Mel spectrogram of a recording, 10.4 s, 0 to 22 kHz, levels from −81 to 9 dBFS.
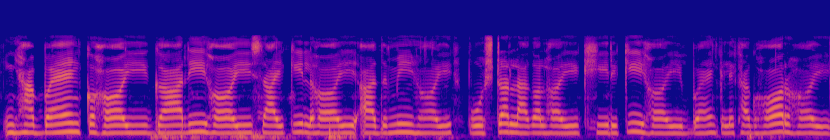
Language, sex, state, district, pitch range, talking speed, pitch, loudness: Bajjika, female, Bihar, Vaishali, 210-225 Hz, 105 wpm, 215 Hz, -22 LUFS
